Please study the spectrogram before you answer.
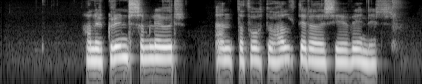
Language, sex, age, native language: Icelandic, female, 50-59, Icelandic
